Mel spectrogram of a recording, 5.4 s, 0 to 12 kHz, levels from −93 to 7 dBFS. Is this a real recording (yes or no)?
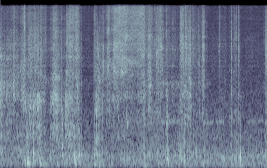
no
